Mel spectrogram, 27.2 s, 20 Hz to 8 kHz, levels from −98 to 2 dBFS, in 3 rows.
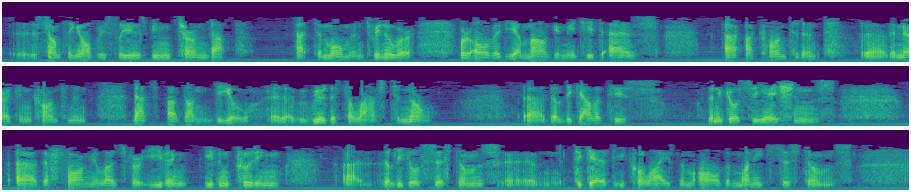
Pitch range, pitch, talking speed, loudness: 65-90 Hz, 85 Hz, 135 wpm, -22 LUFS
